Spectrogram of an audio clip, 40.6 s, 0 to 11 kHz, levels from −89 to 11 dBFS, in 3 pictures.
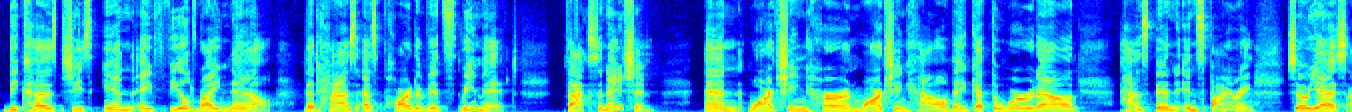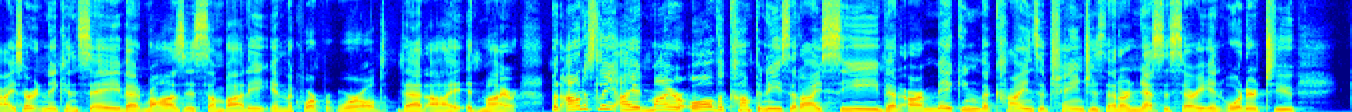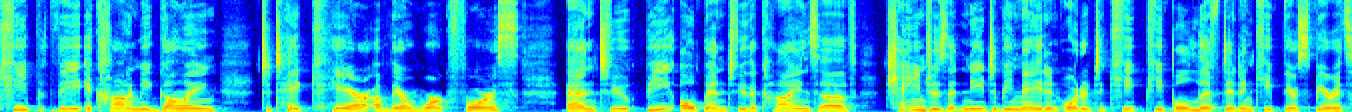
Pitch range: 160-220 Hz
